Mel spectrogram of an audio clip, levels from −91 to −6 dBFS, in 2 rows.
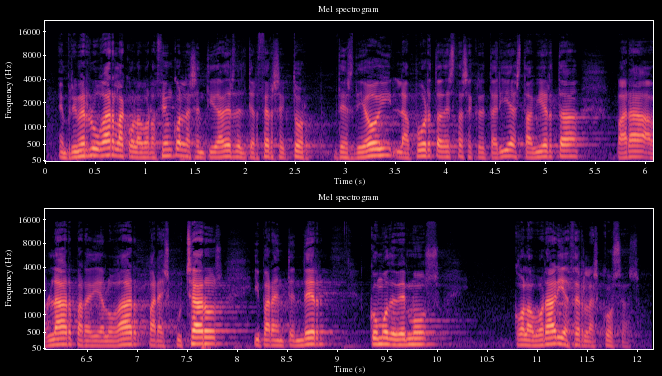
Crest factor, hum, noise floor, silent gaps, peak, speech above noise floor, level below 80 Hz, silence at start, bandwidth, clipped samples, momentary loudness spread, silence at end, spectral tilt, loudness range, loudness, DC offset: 24 dB; none; -63 dBFS; none; -6 dBFS; 35 dB; -68 dBFS; 0.15 s; 15.5 kHz; under 0.1%; 12 LU; 0.15 s; -6 dB/octave; 3 LU; -28 LUFS; under 0.1%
